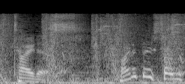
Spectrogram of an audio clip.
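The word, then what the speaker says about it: Tidus: they're trained to make so we say Titus because teetus sounds dumb in English just us I will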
